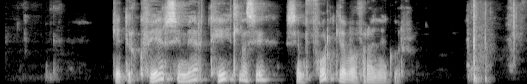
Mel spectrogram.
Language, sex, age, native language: Icelandic, male, 40-49, Icelandic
